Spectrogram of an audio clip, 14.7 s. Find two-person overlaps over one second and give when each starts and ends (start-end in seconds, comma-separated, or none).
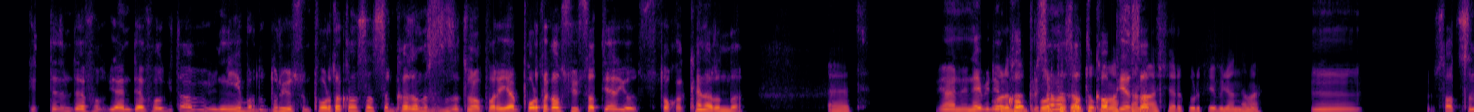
9.9-11.7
